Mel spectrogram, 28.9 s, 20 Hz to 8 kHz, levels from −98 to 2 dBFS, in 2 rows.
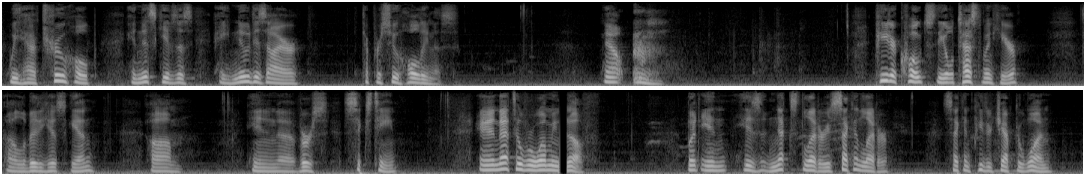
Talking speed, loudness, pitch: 95 wpm, -34 LUFS, 130 Hz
